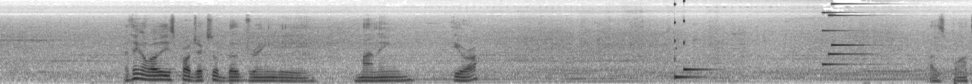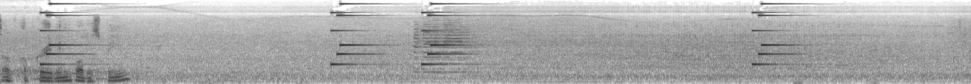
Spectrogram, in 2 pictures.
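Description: Traffic rumbles steadily past on a busy road.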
